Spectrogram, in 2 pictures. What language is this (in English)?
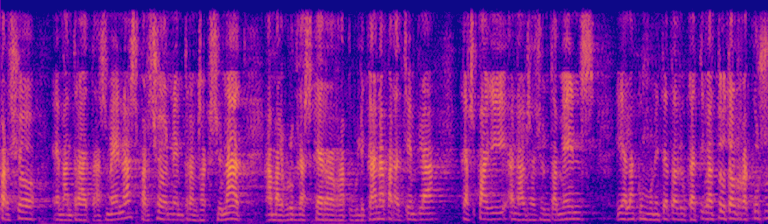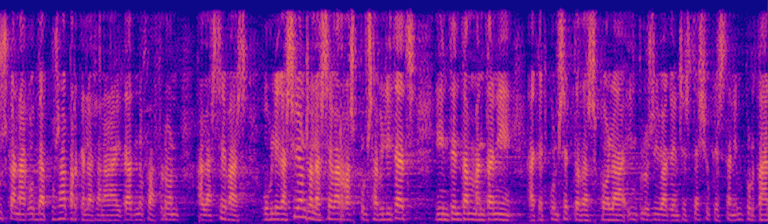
Catalan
